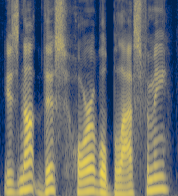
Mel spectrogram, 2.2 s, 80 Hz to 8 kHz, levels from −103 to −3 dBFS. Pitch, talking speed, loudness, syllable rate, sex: 150 Hz, 135 wpm, -17 LUFS, 4.4 syllables/s, male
